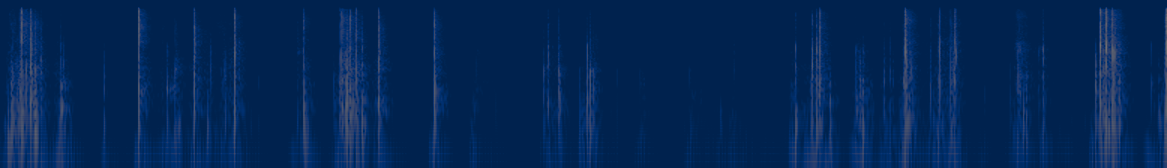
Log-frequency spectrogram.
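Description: A full plastic bag of polenta is held in the hands while fingers crinkle and squeeze its folded edges. The result is a series of short, dry, bright crackling bursts separated by brief silences, with almost no low end.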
